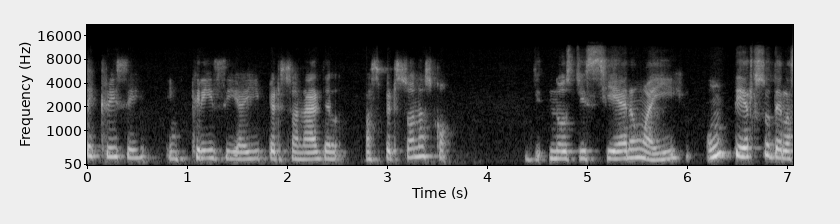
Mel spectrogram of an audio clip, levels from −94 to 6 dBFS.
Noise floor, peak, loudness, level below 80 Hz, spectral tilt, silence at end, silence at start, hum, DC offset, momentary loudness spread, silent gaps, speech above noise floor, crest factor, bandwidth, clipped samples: -66 dBFS; -4 dBFS; -22 LUFS; -70 dBFS; -5 dB/octave; 0 s; 0 s; none; under 0.1%; 13 LU; none; 44 dB; 18 dB; 12 kHz; under 0.1%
